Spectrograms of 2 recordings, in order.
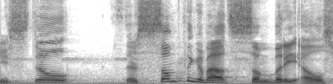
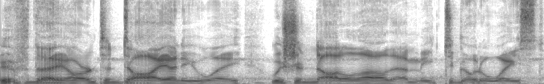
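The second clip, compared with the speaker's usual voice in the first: put-on orc voice, lower pitched; 3 semitones lower than usual. Voicing an orc character, in an orc voice. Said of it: "this is like my orc voice".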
